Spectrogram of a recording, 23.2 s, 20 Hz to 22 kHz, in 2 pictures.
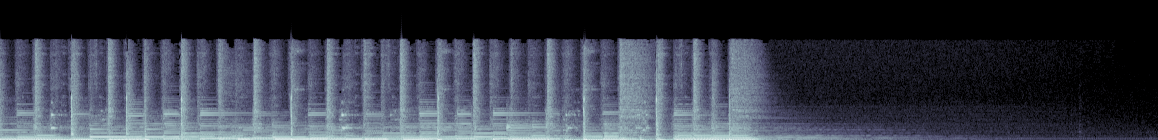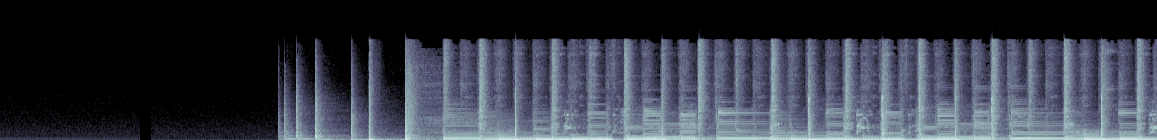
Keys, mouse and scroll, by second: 4.6 click, 11.1 space, 11.3 click, 11.7 z, 11.8 click, 12.1 space, 12.3-12.9 click, 12.9 space, 13.1 click, 14.1 space, 14.9 v, 15.2 click, 15.3 space, 15.6-16.7 drag, 18.1 space, 18.2 click, 19.4 right click, 20.9-23.1 drag.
